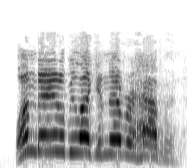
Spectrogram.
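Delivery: high, loud mock of a funeral platitude; mocking loud quote. Quoting a funeral comforter, loud high mock. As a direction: throw the cliché back, loud and high.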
